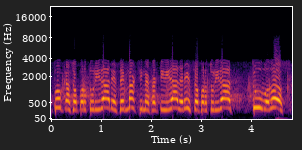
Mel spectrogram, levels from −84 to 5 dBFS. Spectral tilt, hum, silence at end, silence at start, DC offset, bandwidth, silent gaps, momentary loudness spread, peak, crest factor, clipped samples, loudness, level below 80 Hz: -6 dB/octave; none; 0.2 s; 0.05 s; under 0.1%; 5.6 kHz; none; 7 LU; -6 dBFS; 12 dB; under 0.1%; -18 LUFS; -74 dBFS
